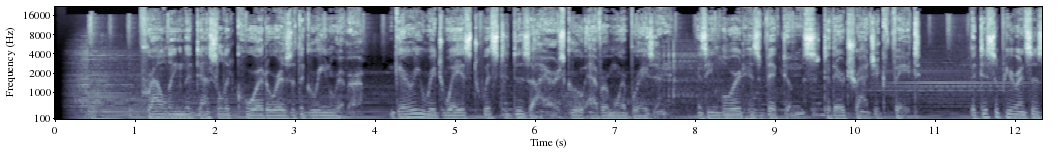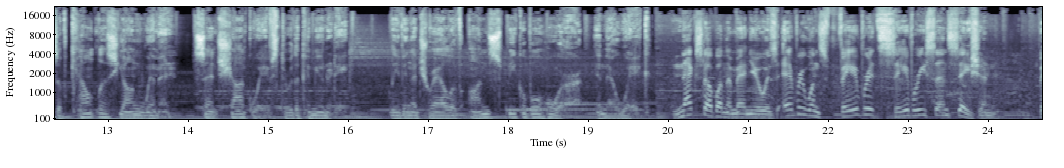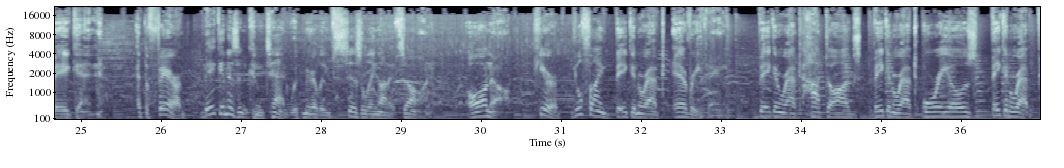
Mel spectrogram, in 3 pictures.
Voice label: Narration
